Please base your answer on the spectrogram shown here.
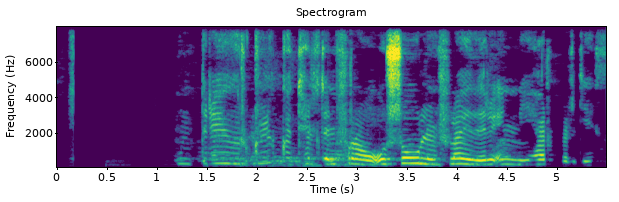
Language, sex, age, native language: Icelandic, male, 12, Icelandic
